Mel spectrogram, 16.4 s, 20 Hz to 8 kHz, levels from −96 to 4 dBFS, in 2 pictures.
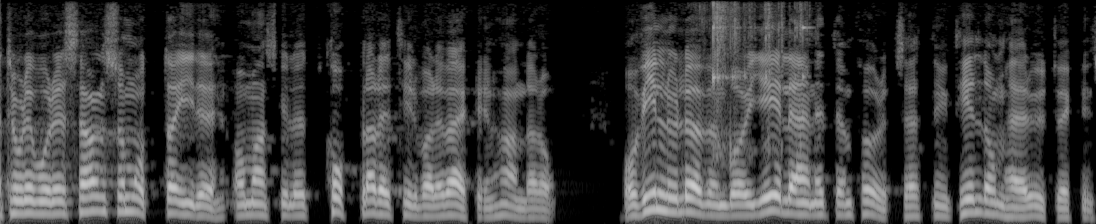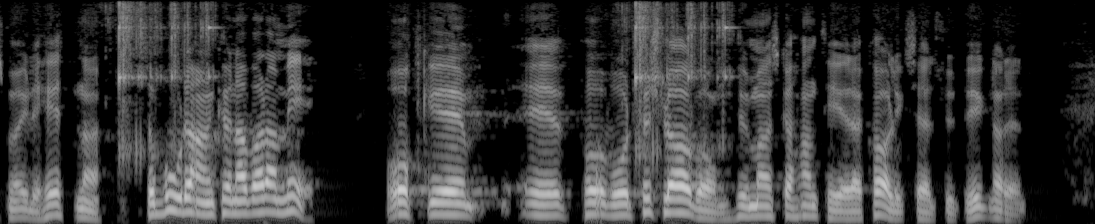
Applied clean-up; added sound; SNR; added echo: classical method spectral subtraction.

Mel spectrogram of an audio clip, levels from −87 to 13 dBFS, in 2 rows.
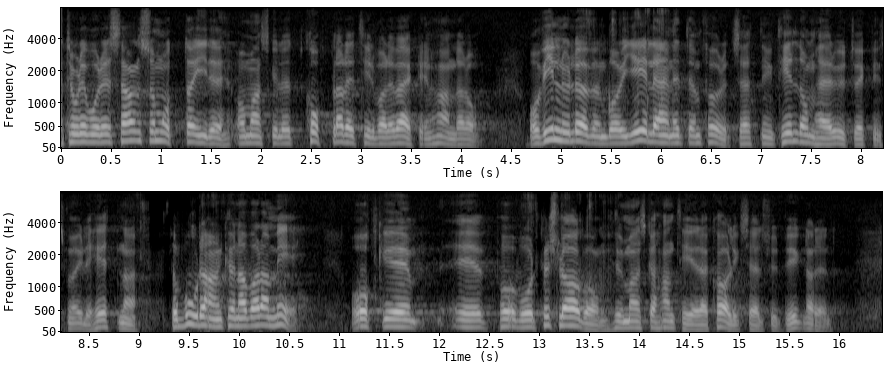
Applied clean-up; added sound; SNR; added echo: neural mask model Resemble Enhance denoiser.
